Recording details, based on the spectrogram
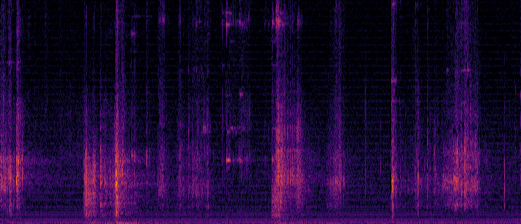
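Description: Metal keys clink and jangle while someone rummages through an overfull box of keys, making scattered bursts of close, bright metallic rattles with short pauses between them.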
